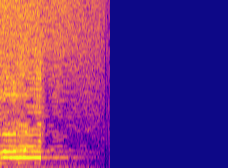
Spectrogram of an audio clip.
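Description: Near silence: a faint pitched sound with a steady tone and short falling glides fades out and stops about half a second in, then dead silence.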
